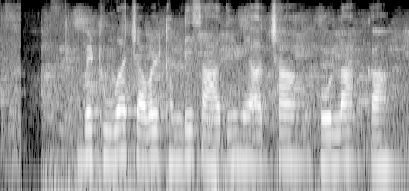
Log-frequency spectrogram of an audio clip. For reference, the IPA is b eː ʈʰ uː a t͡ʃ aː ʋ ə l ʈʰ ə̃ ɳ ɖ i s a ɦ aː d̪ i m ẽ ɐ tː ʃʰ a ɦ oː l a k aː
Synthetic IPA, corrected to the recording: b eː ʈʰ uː a t͡ʃ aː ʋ ə l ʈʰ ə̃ ɳ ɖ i s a ɦ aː d̪ i m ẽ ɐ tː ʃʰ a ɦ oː l a k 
